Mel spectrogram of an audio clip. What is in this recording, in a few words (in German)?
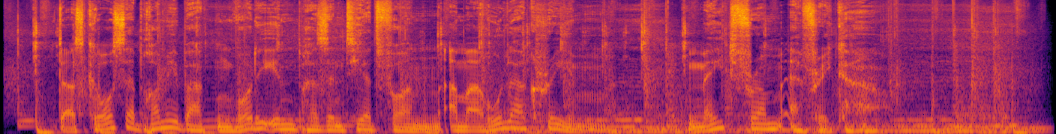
Spots OFF, maenner; Amarula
